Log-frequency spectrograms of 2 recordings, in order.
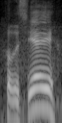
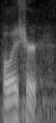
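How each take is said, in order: First: The name is pronounced the French way. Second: The name is pronounced the local English way. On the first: "in French" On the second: "as we say here"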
